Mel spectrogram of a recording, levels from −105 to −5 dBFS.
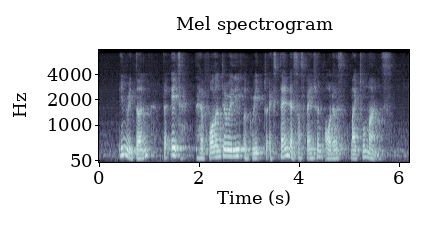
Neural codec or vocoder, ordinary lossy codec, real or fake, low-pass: codec, 24 kHz, 3.1 kbps, DualCodec; none; fake; 7.2 kHz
